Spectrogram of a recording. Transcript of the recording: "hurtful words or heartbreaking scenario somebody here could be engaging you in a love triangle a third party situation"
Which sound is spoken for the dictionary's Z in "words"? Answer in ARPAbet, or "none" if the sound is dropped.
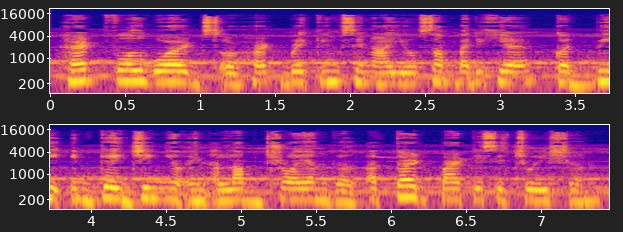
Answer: S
